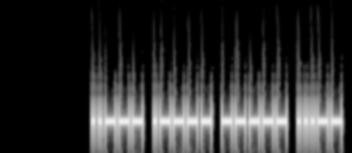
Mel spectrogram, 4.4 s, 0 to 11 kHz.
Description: Morse code, heard as a keyed tone, about 28 wpm, 700 Hz. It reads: 2103
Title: Worked All Europe DX Contest - QTC Exchange - 28wpm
